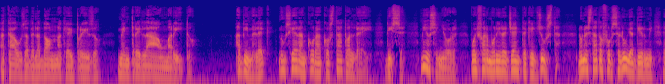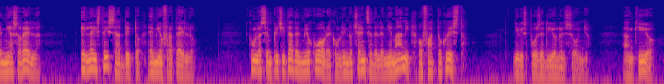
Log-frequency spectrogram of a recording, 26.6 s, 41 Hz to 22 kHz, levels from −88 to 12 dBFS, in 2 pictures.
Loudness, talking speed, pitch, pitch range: -27 LUFS, 155 wpm, 100 Hz, 85-115 Hz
